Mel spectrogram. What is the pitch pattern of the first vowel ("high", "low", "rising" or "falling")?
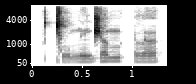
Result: low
